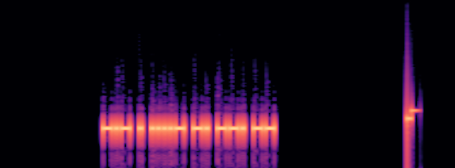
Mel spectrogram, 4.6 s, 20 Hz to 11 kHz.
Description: Morse code, heard as a keyed tone, about 40 wpm, 700 Hz. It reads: KE4NGM
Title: USA Call Signs - 6 Characters - 4x Character Spacing - 40wpm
